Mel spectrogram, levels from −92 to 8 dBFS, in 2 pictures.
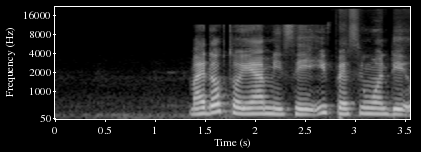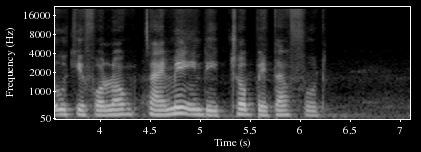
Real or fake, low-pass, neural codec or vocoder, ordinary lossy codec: fake; none; autoencoder, 48 kHz, 128 numbers a frame, DAC-VAE, trained on Japanese speech; none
